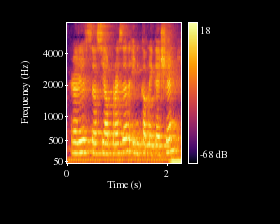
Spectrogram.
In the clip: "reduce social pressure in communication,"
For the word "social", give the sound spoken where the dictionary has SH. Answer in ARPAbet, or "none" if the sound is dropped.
none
